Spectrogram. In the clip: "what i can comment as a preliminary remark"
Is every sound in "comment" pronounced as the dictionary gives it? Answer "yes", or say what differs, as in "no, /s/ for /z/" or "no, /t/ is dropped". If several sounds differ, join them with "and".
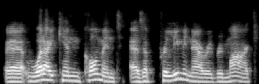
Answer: yes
